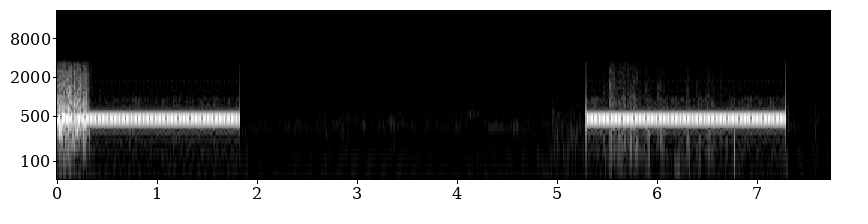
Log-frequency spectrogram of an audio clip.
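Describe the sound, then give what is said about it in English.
Two long, steady electronic rings of a telephone line ringing on the other end as a call is put through to billing, each lasting almost two seconds with a few seconds of silence between, heard clearly through the handset. “Well, come on. Answer the phone, will you?”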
